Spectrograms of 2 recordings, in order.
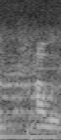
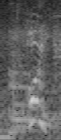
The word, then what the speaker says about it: Howick: 7, Howick to... Howick, do you know how to say it? Howick? Danny, tell him. Hoik! Hoik. Is that how you say it?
